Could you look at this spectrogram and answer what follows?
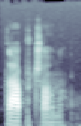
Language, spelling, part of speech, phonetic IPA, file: Polish, tapczan, noun, [ˈtapt͡ʃãn], Pl-tapczan.ogg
